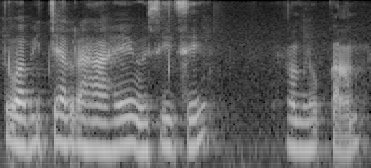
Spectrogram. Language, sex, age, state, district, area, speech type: Hindi, female, 30-45, Uttar Pradesh, Jaunpur, rural, spontaneous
